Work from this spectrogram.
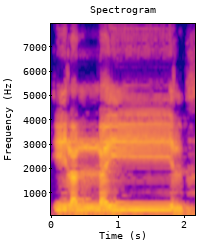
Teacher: Allailnya di sini kita panjangin enam harakat ya. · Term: 6 harokat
